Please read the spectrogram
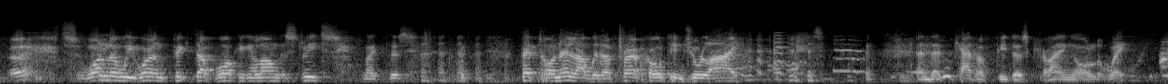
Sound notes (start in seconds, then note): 4.1 chuckles; 7.3 women laughing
